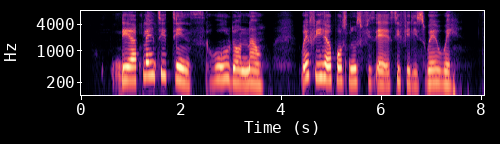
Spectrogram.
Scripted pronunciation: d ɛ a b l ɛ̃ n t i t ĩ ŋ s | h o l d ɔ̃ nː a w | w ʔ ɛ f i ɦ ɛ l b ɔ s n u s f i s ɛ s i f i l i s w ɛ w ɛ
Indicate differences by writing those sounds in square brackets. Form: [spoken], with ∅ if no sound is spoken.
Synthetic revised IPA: d ɛ a [p] l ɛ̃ n t i t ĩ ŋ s | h o l d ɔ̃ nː a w | w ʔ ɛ f i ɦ ɛ l [p] ɔ s n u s f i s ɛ s i f i l i s w ɛ w ɛ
